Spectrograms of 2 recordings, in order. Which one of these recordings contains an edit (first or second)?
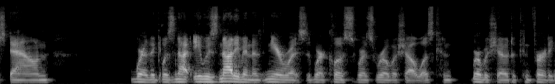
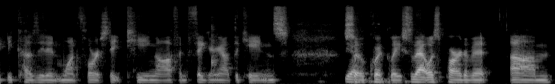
first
